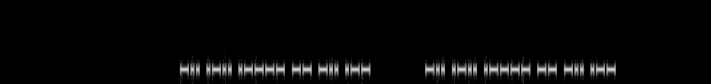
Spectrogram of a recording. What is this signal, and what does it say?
Morse code, heard as a keyed tone, about 47 wpm, 700 Hz. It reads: DL1MDW DL1MDW
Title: DXCC-100 Call Signs - 6 Characters - Repeated 2x - 45wpm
